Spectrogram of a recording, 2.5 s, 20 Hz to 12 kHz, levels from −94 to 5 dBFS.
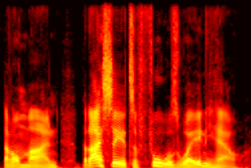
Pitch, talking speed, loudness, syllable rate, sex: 145 Hz, 265 wpm, -21 LUFS, 5.9 syllables/s, male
